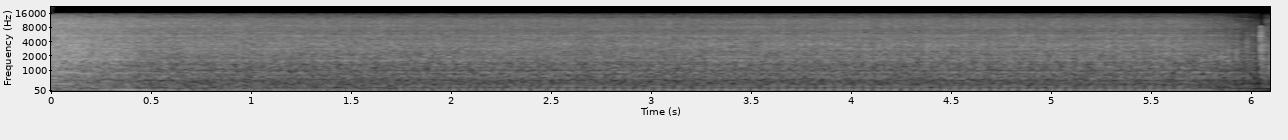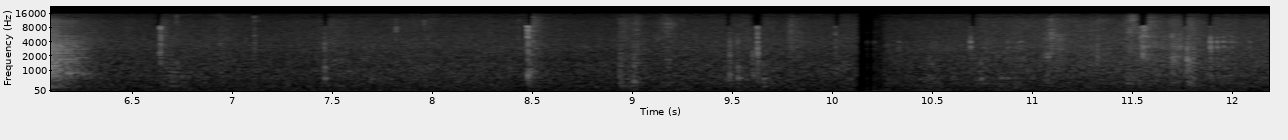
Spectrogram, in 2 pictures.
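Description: A Yamaha Thunderace motorcycle engine, its carburettors freshly balanced, runs loud and close for about six seconds with a steady rev, then cuts off abruptly, leaving quiet outdoor background with a few faint clicks.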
